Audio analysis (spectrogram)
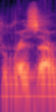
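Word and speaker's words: Riza: I think it's pronounced RZA Records, R-I-Z-A.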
